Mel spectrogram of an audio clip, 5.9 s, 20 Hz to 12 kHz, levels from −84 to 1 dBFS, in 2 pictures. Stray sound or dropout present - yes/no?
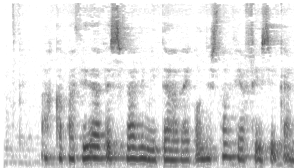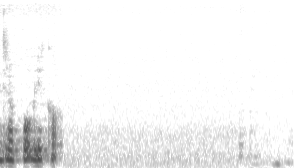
no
